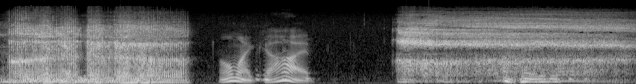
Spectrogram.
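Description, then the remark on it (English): A voice imitates a man's snoring with two short, rough, pig-like snorts that rise and fall in pitch, set between loud stretches of noisy talking. “You wouldn't imagine how he snores.”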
